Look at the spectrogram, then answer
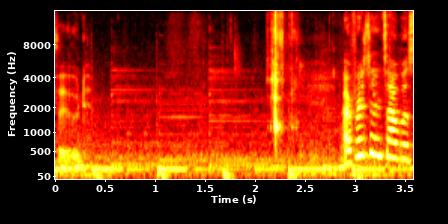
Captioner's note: cronch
